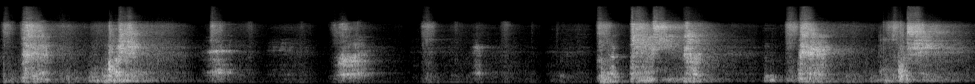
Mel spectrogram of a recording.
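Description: A man's kick swishes through the air.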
